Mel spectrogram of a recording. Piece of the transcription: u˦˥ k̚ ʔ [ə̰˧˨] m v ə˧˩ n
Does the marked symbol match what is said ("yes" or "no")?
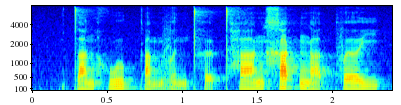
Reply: no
